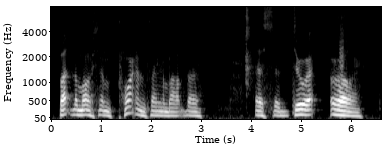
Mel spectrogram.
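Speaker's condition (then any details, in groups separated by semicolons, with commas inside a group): ALS; tracheotomy, wheelchair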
